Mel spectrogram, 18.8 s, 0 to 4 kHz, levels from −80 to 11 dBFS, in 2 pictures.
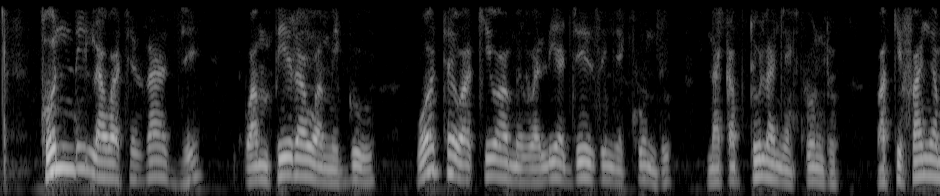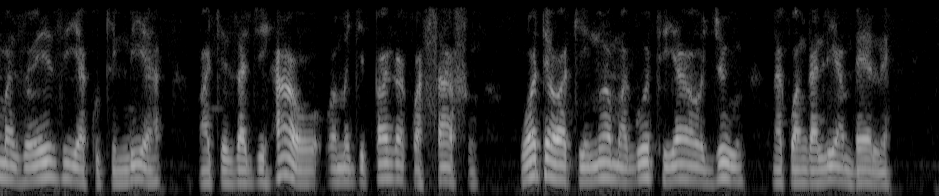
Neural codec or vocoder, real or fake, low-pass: autoencoder, 48 kHz, 128 numbers a frame, DAC-VAE, trained on Japanese speech; fake; 3.6 kHz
